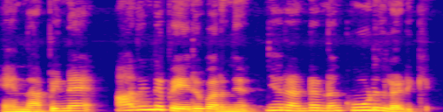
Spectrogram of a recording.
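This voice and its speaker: A woman's voice: on the high side, expressive, brisk, warm tone. A woman voicing an earnest young man, engaged and devoted to his fiancée, who speaks in a pleading way.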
